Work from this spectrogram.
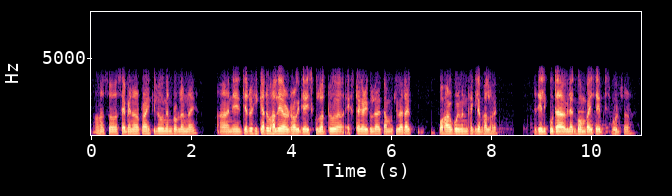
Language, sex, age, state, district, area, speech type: Assamese, male, 18-30, Assam, Biswanath, rural, conversation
